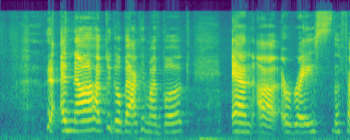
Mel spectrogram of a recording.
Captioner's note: laughs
